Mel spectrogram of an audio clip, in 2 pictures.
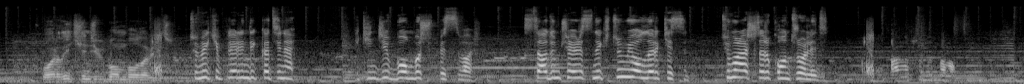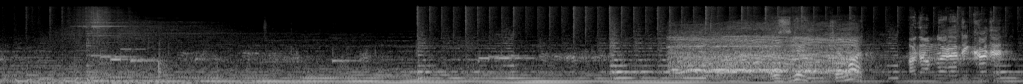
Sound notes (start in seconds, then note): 10.9 radio sounds; 14.3 tension music continues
